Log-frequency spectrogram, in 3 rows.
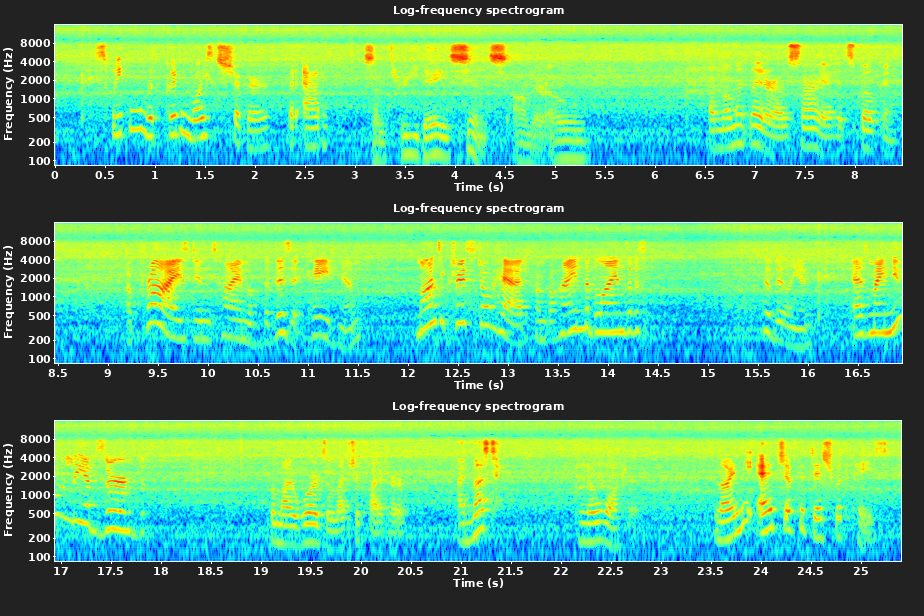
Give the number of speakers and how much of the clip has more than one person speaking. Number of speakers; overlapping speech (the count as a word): four, no overlap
